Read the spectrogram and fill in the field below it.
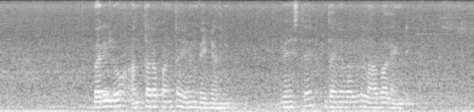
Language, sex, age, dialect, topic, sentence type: Telugu, male, 18-24, Utterandhra, agriculture, question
